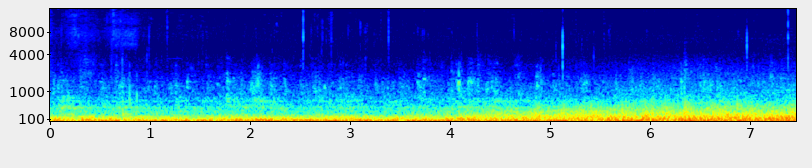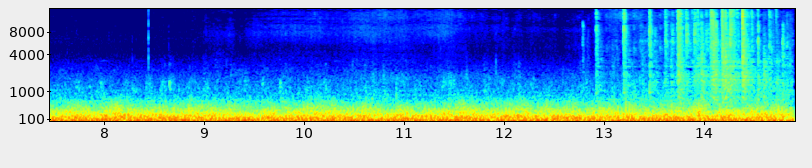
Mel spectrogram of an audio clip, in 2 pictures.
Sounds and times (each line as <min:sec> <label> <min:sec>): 0:00.0 Avalanche 0:14.9
0:00.0 Earthquake 0:14.9
0:12.9 rattling porcelain 0:14.9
